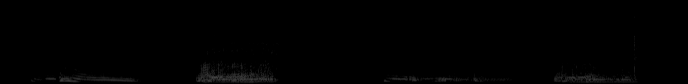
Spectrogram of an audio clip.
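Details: Sleeping cat snoring through two slow breath cycles: a wavering, buzzy tone on each breath in, then a rough, noisy breath out; snoring.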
